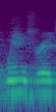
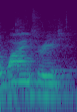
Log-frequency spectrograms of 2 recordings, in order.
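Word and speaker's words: Wynnes Ridge: I've heard it pronounced two different ways, Winds Ridge or Wines Ridge.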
